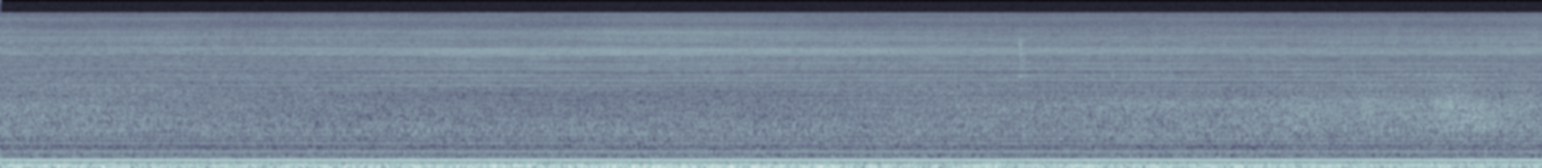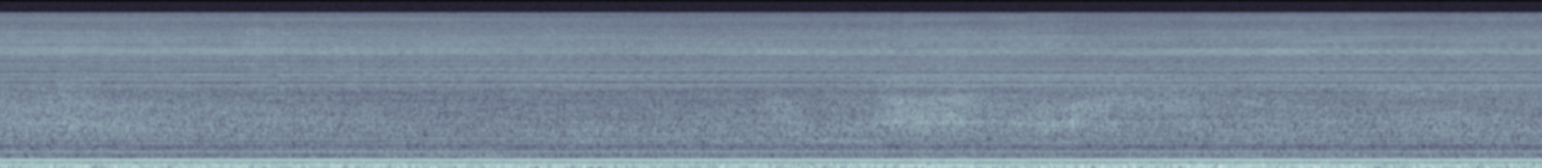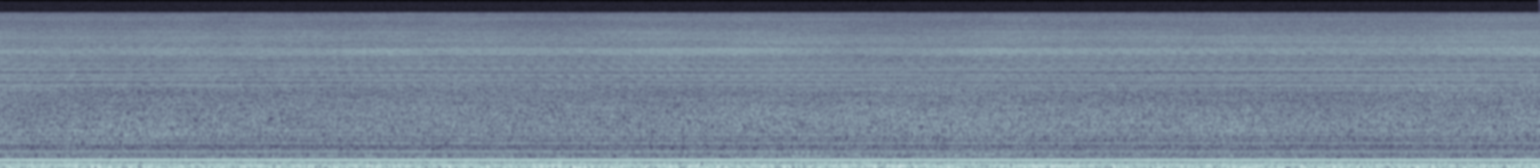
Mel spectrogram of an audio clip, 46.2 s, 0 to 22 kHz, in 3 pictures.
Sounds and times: Low buzz of electrical substation transformers 0:00.0 - 0:46.2

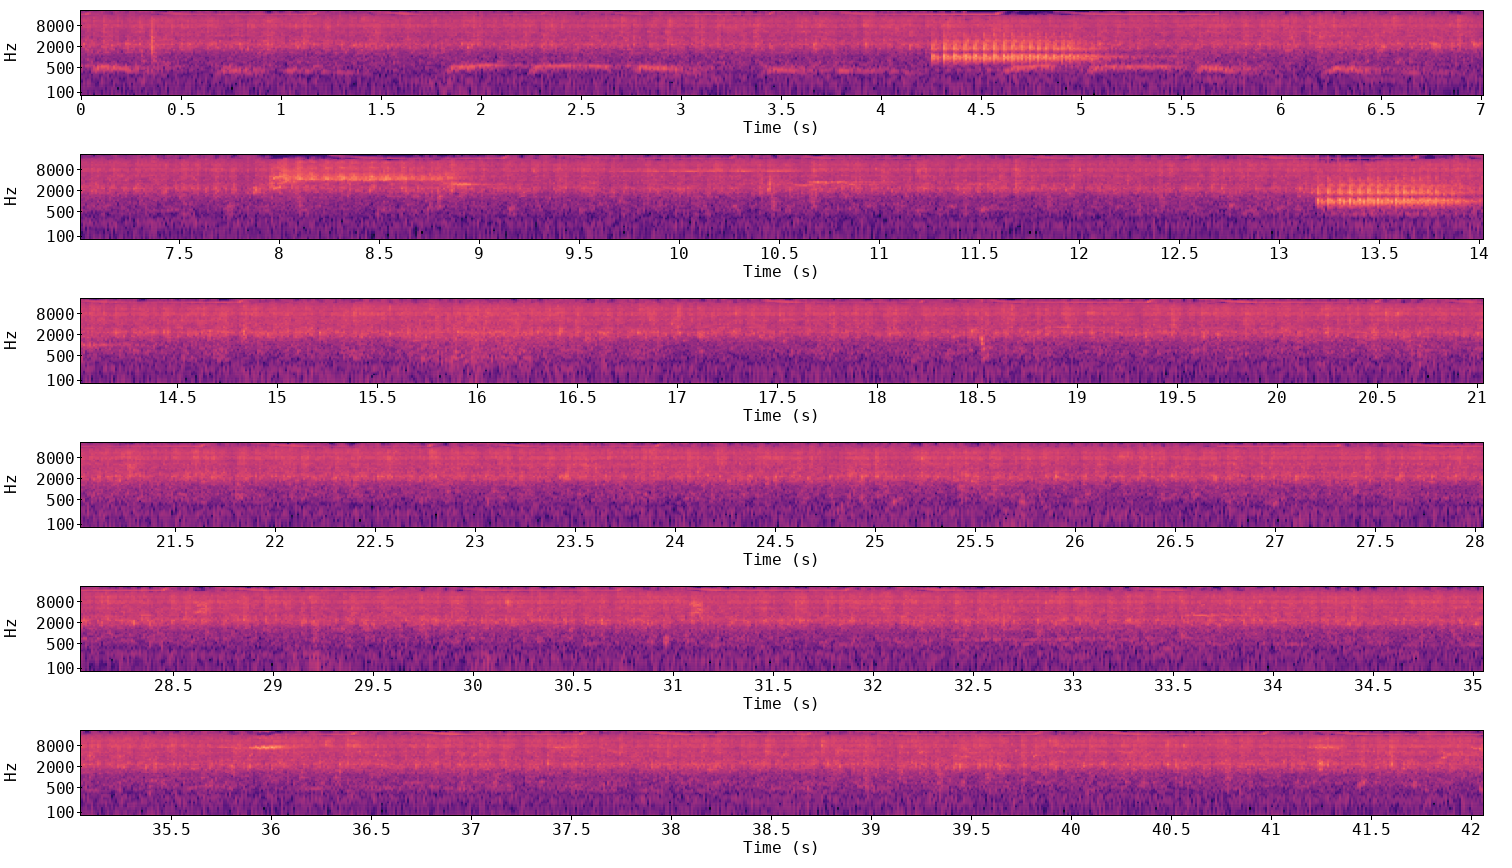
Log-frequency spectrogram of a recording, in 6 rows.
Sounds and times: running water sound is a neighbour's water feature 0:00.0 - 0:42.0
Woodpecker drumming 0:04.1 - 0:06.4
Woodpecker drumming 0:13.1 - 0:14.6

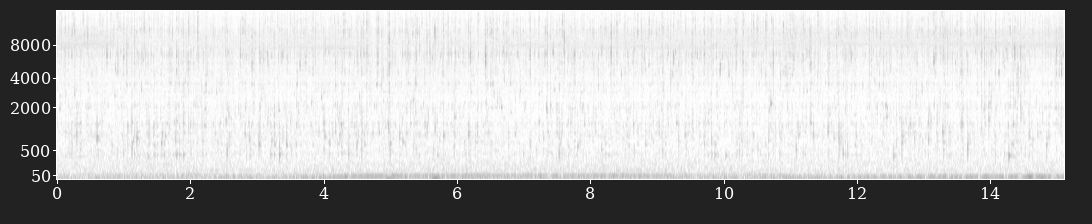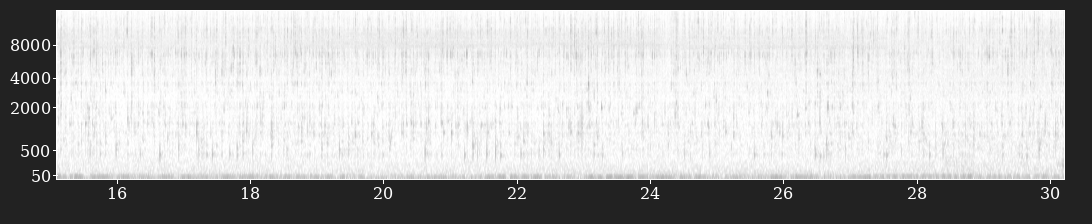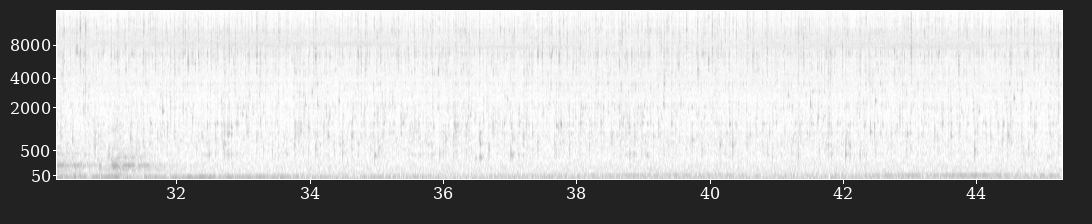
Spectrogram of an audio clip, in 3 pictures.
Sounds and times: holy spring 0:30.2 - 0:32.3

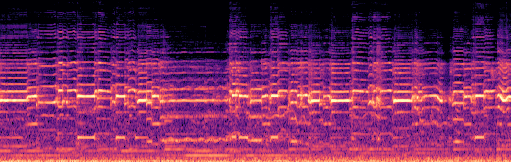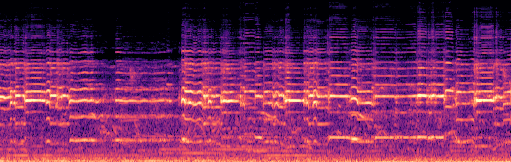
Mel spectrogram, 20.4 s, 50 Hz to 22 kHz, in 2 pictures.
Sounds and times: Pull the erhu 0:00.0 - 0:20.4

